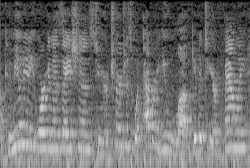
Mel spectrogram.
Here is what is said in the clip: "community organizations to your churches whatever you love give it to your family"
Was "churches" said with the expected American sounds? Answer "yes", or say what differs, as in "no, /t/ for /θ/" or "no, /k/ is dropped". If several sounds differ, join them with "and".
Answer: yes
